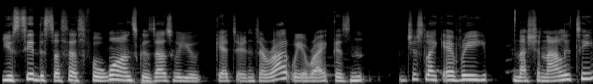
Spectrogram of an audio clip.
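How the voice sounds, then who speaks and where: At a fairly quick pace, a woman with a Nigerian accent speaks at medium pitch with ordinary pitch variation. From Nigeria, Igbo, eastern Nigeria. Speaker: physician. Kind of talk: interview conversation.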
